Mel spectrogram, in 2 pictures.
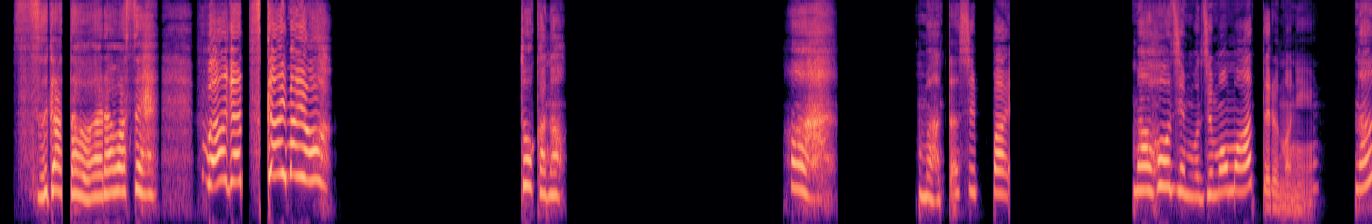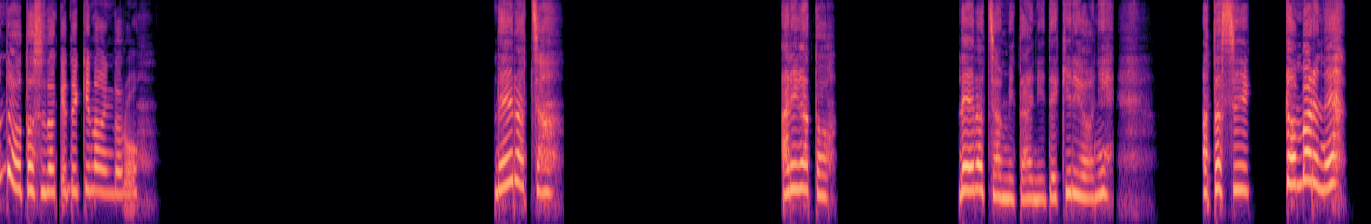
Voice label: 魔法使い少女

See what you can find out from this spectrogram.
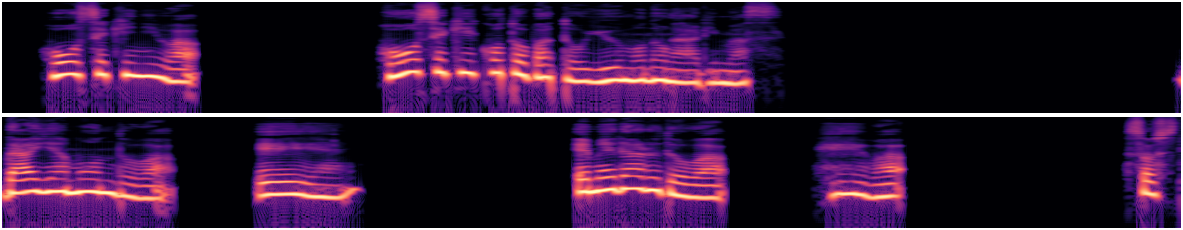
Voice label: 宝石解説ナレ

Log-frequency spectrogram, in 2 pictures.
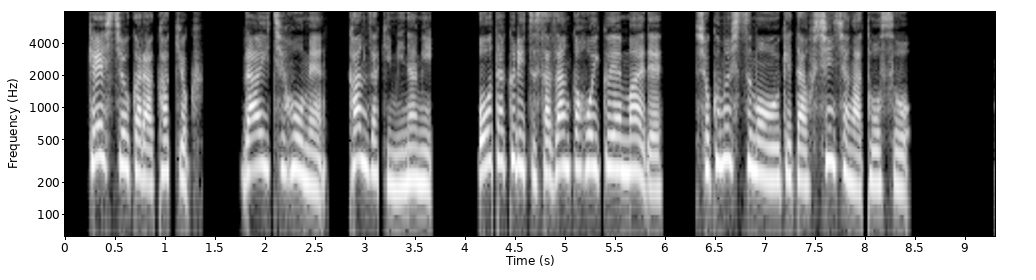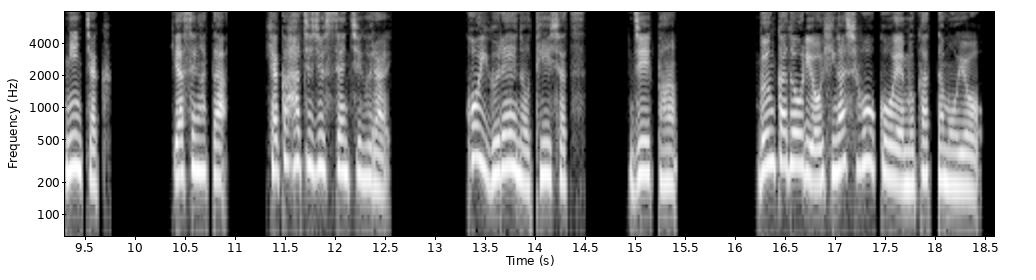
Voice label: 警察無線

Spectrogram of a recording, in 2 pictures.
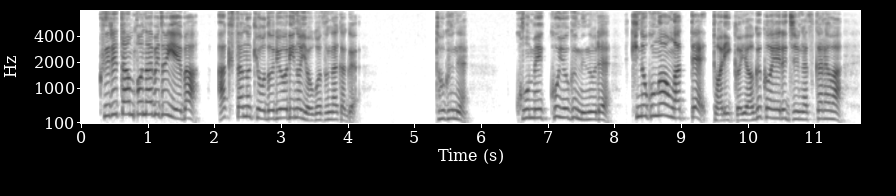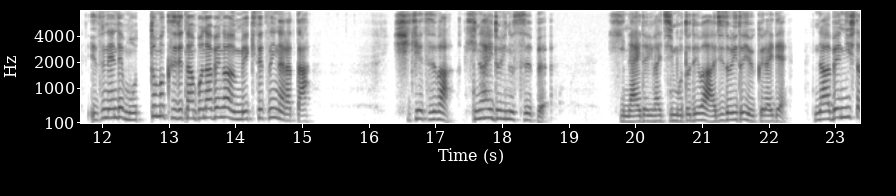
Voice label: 方言, 秋田弁

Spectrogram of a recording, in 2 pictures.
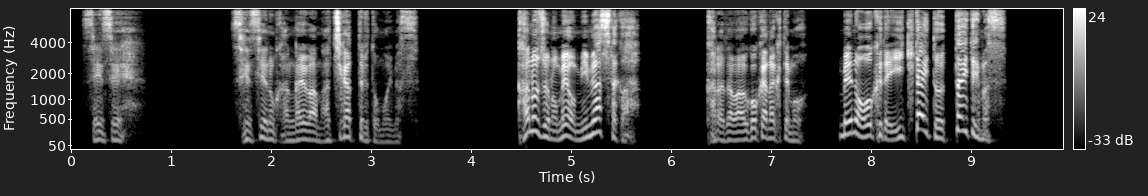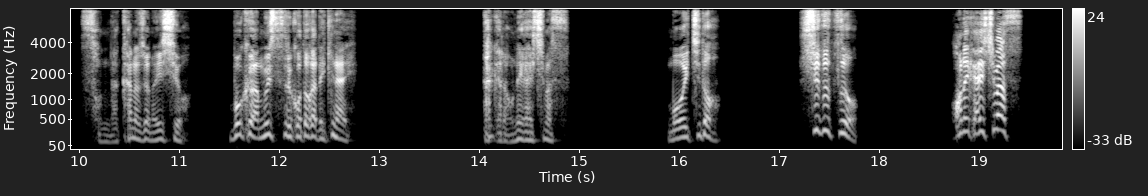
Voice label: ドクターに懇願

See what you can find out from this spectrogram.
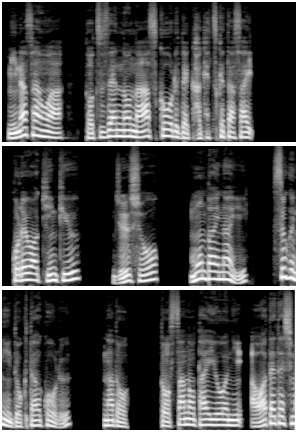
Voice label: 解説ナレ

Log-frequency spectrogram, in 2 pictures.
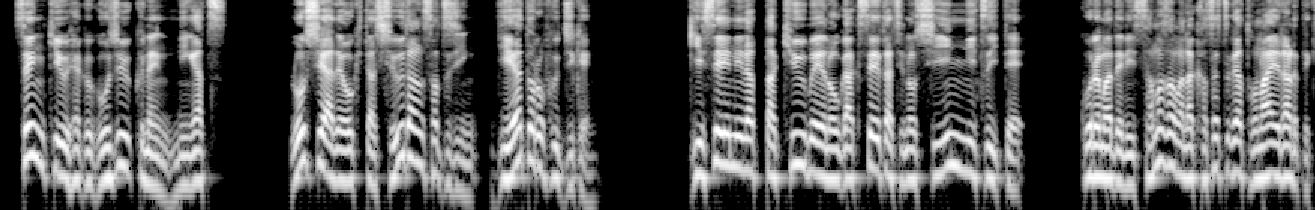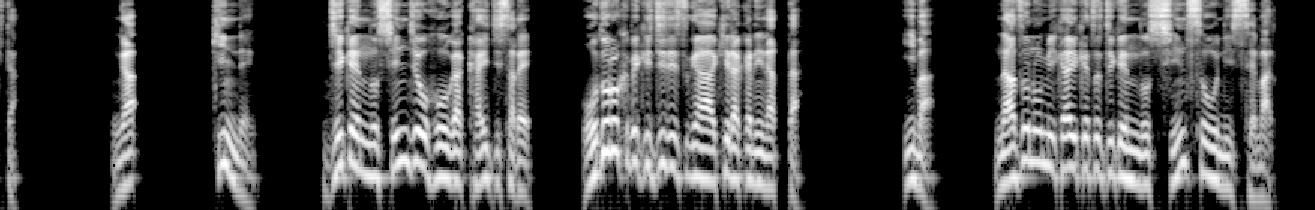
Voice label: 未解決事件解説

